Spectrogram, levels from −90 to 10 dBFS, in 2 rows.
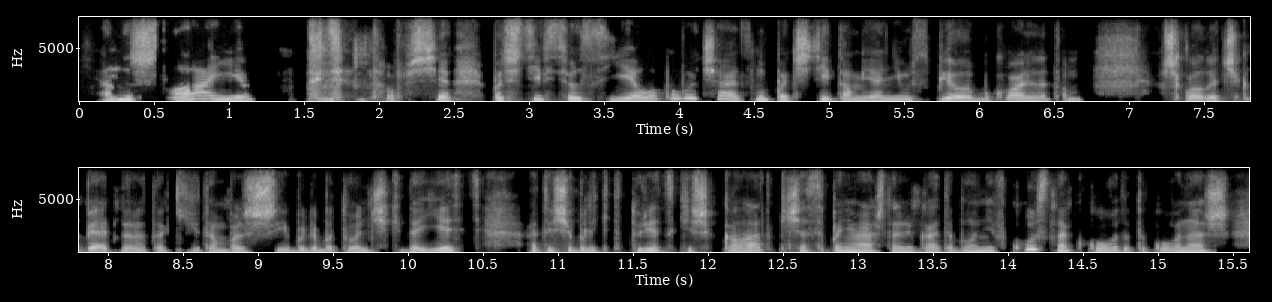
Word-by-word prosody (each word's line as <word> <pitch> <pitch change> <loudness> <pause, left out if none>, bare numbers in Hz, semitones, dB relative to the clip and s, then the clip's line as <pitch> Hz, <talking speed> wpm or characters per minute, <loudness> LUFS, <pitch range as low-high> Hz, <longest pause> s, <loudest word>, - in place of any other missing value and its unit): Я 180 - +2
нашла 230 +4 +5
и 230 -3 +3 0.4
где-то 225 -4 +1
вообще 230 -2 +3 0.3
почти 220 +4 +2
всё 230 -3 +2
съела, 200 0 0
получается. 315 -5 0
Ну, 220 - +4
почти, 225 -1 +1
там, 155 -5 -2
я 150 0 0
не 160 +1 -2
успела 170 -2 +2
буквально, 150 -2 -2
там, - - -10 0.5
шоколадочек 150 -2 +1
5, - - +2
наверное, 150 0 -3
такие, 165 -2 -8
там, 150 -1 -4
большие 155 0 +4
были 155 +1 -3
батончики - - -3
доесть. 220 - 0 0.3
Это 180 - -5
еще 180 +2 +4
были 170 -1 -3
какие-то - - -17
турецкие 180 -2 -3
шоколадки. 220 +6 -1
Сейчас 180 -6 0
я - - -13
понимаю, 175 -2 0
что 160 - -4
наверняка 160 0 -3
это - - -7
было 175 -2 -4
невкусно, 200 - +1
какого-то 175 -2 -4
такого, 165 -2 -6
знаешь, 170 +1 0
180 Hz, 165 wpm, -22 LUFS, 160-225 Hz, 0.5 s, нашла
